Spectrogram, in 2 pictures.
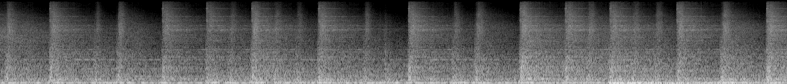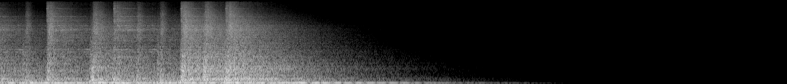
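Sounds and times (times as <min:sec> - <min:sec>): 
percussion: 0:00.0 - 0:12.4.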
